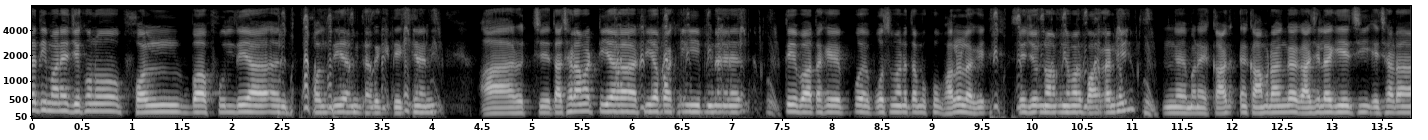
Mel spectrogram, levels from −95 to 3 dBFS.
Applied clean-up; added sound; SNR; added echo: neural mask model DeepFilterNet 3.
